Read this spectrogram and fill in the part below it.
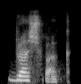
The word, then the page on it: brushwork: Indian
